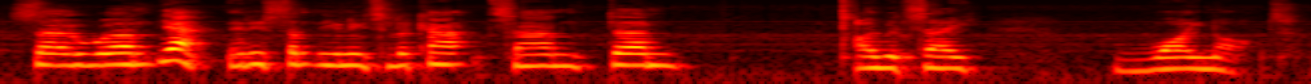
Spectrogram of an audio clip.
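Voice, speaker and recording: Hesitant hobby show host, medium pitch. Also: flat delivery, a little slow, darkish tone. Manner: hesitant, rambling, matter-of-fact delivery. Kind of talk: casual hobbyist explainer.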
